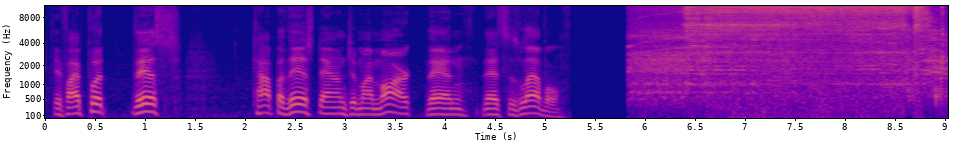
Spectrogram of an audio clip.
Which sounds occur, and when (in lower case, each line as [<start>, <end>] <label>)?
[0.00, 0.53] man speaking
[0.00, 5.23] background noise
[0.86, 1.29] man speaking
[1.35, 2.04] breathing
[2.05, 3.60] man speaking
[3.79, 5.13] man speaking
[5.78, 9.03] background noise
[5.80, 9.03] sawing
